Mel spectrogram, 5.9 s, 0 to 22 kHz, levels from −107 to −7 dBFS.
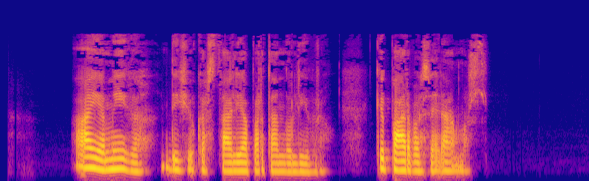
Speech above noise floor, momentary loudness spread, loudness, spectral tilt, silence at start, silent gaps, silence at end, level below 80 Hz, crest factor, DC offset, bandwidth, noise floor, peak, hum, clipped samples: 69 dB; 14 LU; -20 LUFS; -6.5 dB/octave; 0.75 s; none; 1.05 s; -66 dBFS; 20 dB; under 0.1%; 11.5 kHz; -88 dBFS; 0 dBFS; none; under 0.1%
